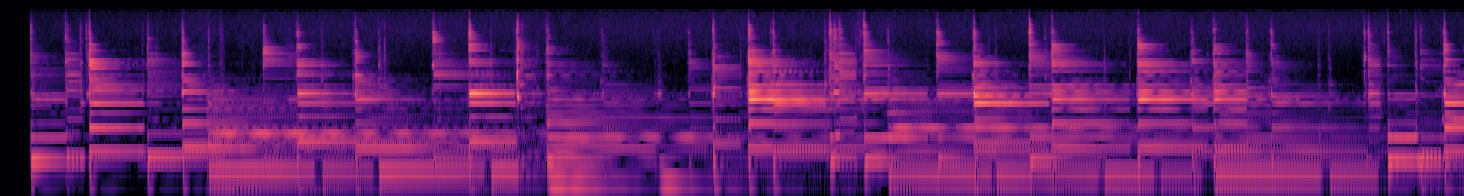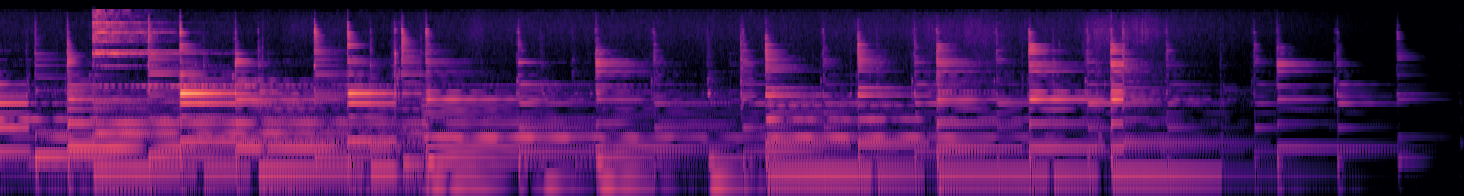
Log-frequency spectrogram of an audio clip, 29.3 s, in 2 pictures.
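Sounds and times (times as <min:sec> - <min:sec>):
music: 0:00.3 - 0:29.2.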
